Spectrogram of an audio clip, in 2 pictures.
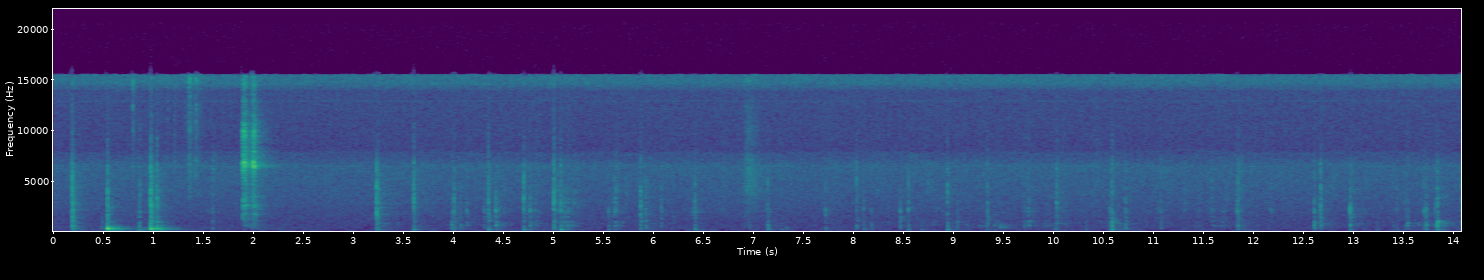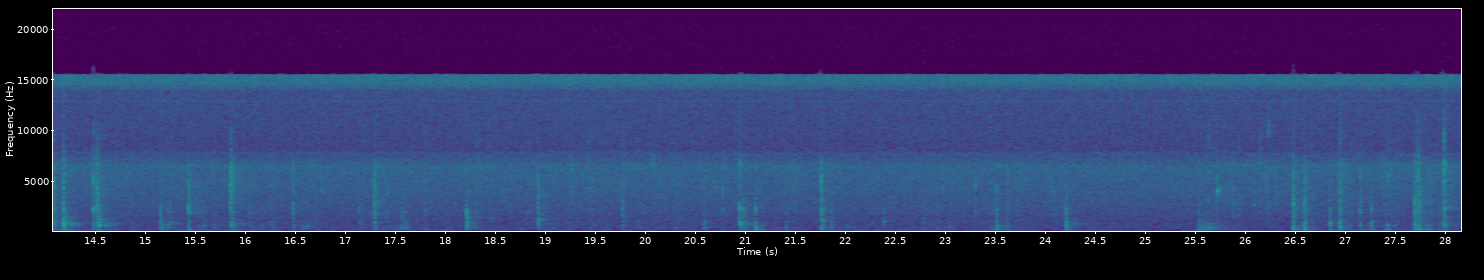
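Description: Metal spoon clicking and scraping against a plastic tub while stirring cornstarch with a little water to dissolve it: faint, irregular light clicks and taps, with a few louder knocks about a second in.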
